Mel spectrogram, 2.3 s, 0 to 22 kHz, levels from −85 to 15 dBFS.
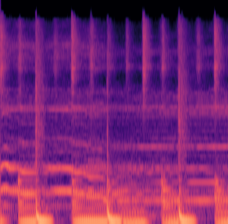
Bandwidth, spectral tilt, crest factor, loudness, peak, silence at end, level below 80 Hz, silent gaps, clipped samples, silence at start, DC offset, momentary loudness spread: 16.5 kHz; -5.5 dB/octave; 10 dB; -17 LUFS; -4 dBFS; 0 s; -16 dBFS; none; under 0.1%; 0 s; under 0.1%; 5 LU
